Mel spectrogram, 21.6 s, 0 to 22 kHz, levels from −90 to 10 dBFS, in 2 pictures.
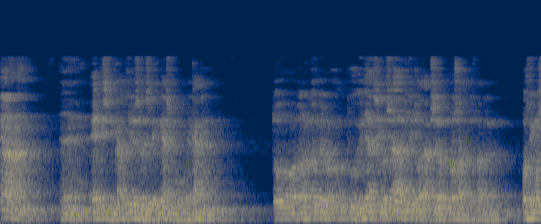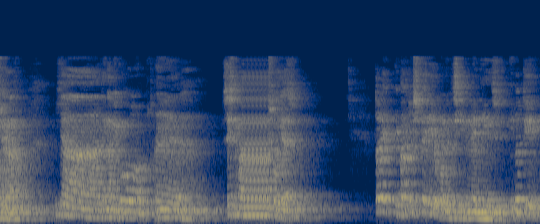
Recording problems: room echo; strong; dies away in 1.4 s
off-mic speech; far
high frequencies cut off; noticeable; nothing above 8 kHz
abrupt cut into speech; at the start
audio stuttering; at 16 s

